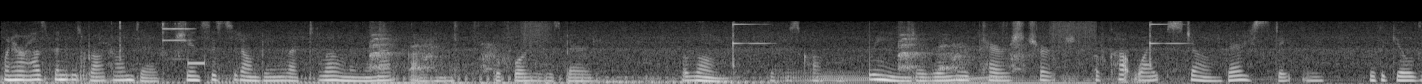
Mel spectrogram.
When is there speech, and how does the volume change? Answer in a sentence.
The speech can be heard from 0.0 to 14.1 s, at a steady volume.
